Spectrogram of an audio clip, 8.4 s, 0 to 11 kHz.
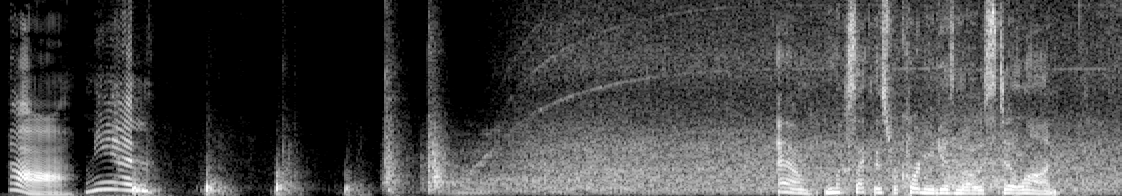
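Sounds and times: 
speech: 0.1 - 1.2, 6.0 - 8.2
heavy clunks of the vacuum cleaner being set down and handled: 1.0 - 3.1
vacuum cleaner running loudly: 3.2 - 8.4.

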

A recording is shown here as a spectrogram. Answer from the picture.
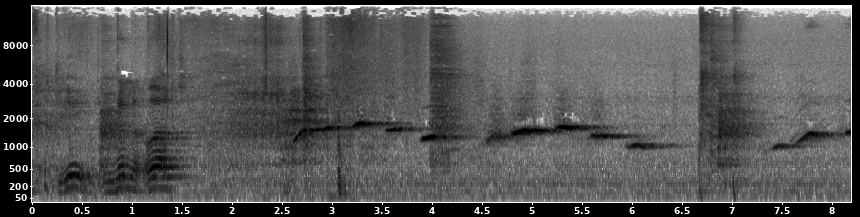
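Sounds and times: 
speech: 0.1 - 1.6
whistled melody from a song: 2.6 - 6.3, 7.4 - 8.1.

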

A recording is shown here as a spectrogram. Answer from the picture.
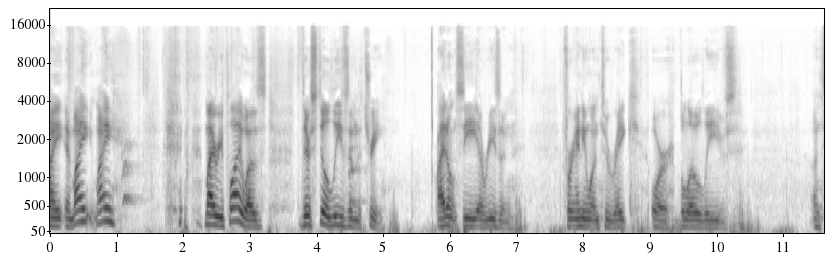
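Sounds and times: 
speech: 0.0 - 10.6
dog barking with drawn-out tonal yowls: 1.1 - 1.4, 4.5 - 4.8.

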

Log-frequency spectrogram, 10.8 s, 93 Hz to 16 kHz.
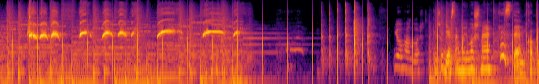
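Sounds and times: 
clicks and taps: 0.2 - 2.9, 5.2 - 10.7
person learning to whistle whistling a wavering melody: 0.5 - 5.1
speech: 8.2 - 10.7.

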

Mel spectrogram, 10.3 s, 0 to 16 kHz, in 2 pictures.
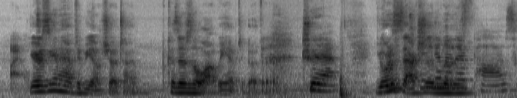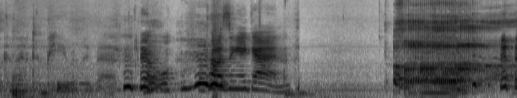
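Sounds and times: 
speech: 0.3 - 8.2, 10.2 - 10.3
loud drawn-out burp: 9.0 - 10.3.

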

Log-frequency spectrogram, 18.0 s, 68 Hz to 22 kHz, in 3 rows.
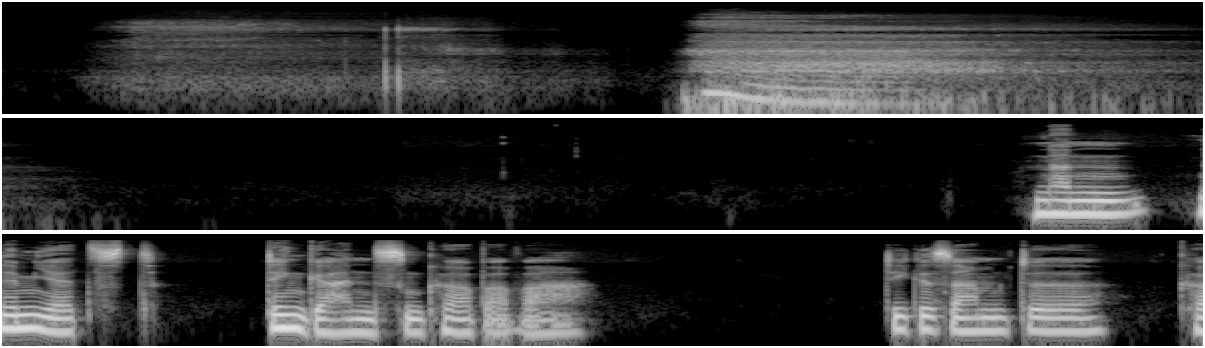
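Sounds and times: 
slow calm breath in and out: 0.4 - 6.4
speech: 11.2 - 15.0, 16.4 - 18.0.

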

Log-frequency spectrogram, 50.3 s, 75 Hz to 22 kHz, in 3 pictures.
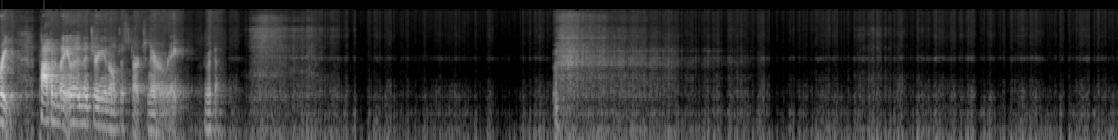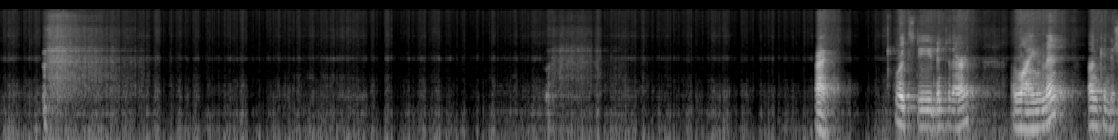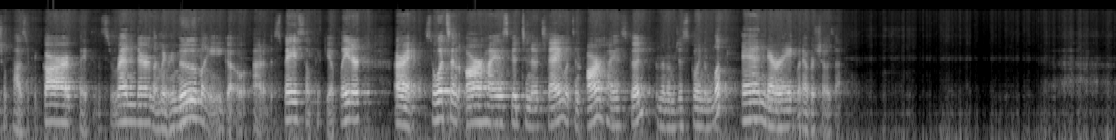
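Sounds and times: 
speech: 0.0 - 3.5, 8.3 - 8.7, 29.0 - 29.3, 30.2 - 46.3
steady low hum: 0.0 - 50.2
slow deep breaths: 3.5 - 5.6, 7.9 - 14.6, 16.5 - 19.8, 24.1 - 27.8, 31.4 - 32.0, 39.0 - 39.5, 49.0 - 50.2.

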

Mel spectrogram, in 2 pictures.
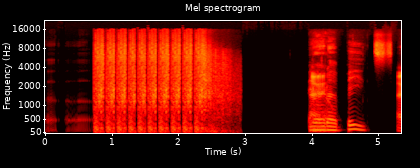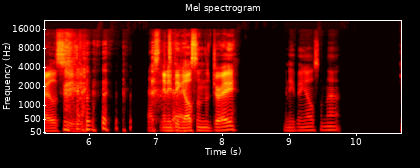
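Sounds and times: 
gunshot sound effect as rapid blasts: 0.8 - 3.0
speech: 4.0 - 8.3, 8.9 - 9.8
laughter: 5.6 - 7.6.

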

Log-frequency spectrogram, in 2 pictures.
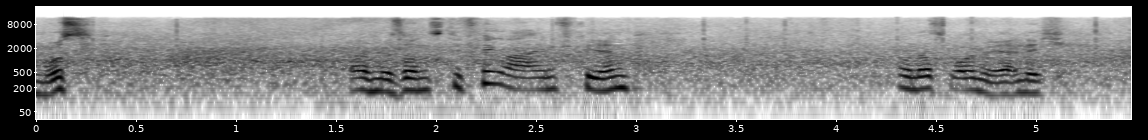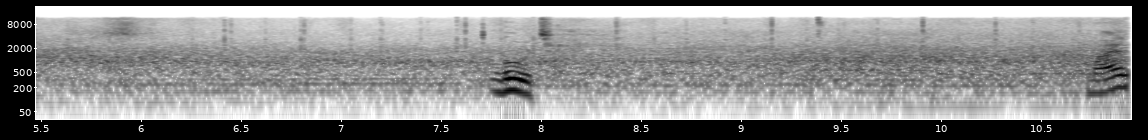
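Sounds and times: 
heavy road traffic with many passing cars: 0.0 - 10.9
speech: 0.1 - 0.5, 1.6 - 3.2, 4.3 - 5.3, 7.8 - 8.2, 10.8 - 10.9.

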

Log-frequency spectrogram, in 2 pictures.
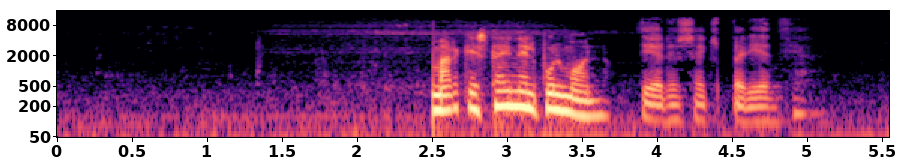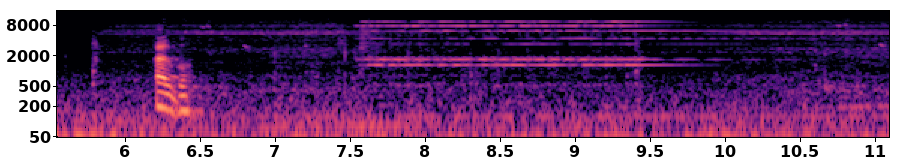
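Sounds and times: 
hiss: 0.0 - 11.0
speech: 2.5 - 5.1, 6.2 - 6.6
telephone ringing indoors: 7.5 - 11.0.

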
